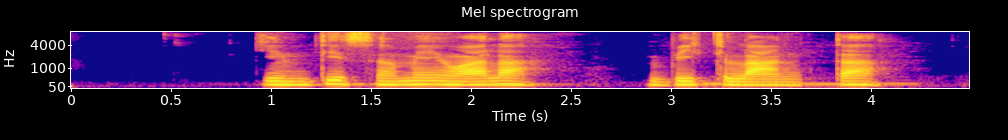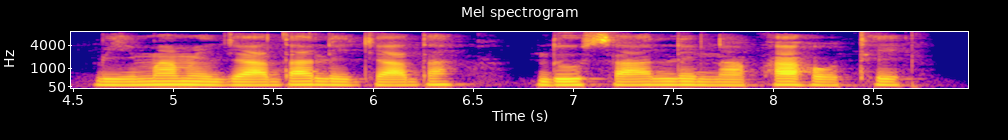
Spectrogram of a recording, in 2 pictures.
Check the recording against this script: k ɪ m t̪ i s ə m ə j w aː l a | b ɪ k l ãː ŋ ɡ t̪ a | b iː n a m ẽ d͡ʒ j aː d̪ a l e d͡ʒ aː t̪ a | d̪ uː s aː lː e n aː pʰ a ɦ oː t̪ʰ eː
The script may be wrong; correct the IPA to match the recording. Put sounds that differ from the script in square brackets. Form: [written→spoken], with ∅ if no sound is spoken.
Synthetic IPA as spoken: k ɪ m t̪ i s ə m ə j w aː l a | b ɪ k l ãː ŋ ɡ t̪ a | b iː [n→m] a m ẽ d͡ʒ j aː d̪ a l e d͡ʒ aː [t̪→d̪] a | d̪ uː s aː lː e n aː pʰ a ɦ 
